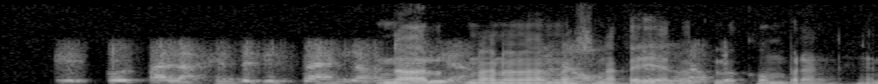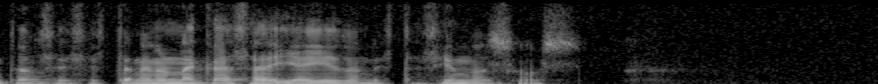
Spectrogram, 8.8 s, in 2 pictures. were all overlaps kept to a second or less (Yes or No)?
No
